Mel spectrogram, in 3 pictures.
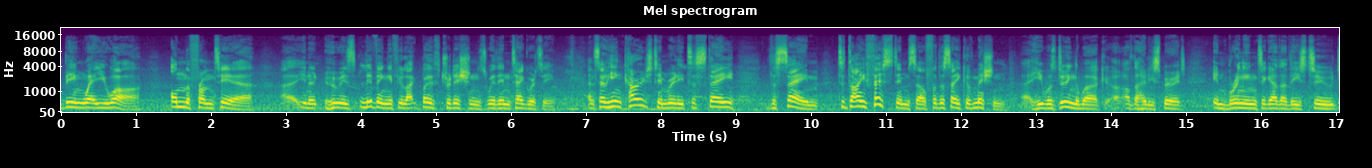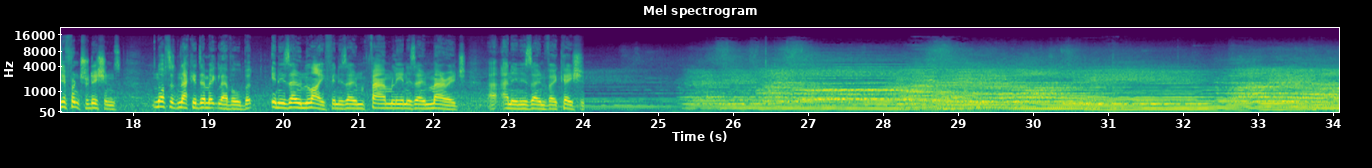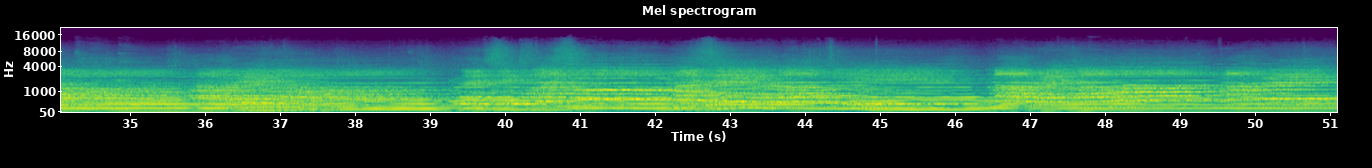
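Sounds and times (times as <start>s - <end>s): congregation singing a hymn: 23.2s - 51.0s.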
